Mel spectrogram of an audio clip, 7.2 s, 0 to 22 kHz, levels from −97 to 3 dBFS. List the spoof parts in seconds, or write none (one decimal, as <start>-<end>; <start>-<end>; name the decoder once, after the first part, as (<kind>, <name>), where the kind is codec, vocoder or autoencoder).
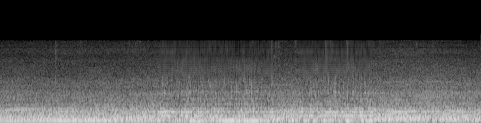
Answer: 2.4-4.1 (vocoder, BigVGAN v2); 4.5-5.6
